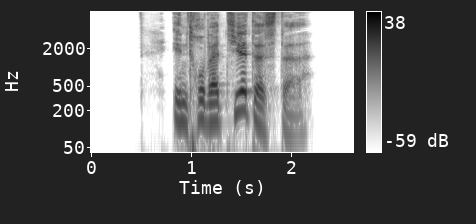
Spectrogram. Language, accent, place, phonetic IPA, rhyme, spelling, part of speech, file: German, Germany, Berlin, [ˌɪntʁovɛʁˈtiːɐ̯təstə], -iːɐ̯təstə, introvertierteste, adjective, De-introvertierteste.ogg
- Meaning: inflection of introvertiert: 1. strong/mixed nominative/accusative feminine singular superlative degree 2. strong nominative/accusative plural superlative degree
